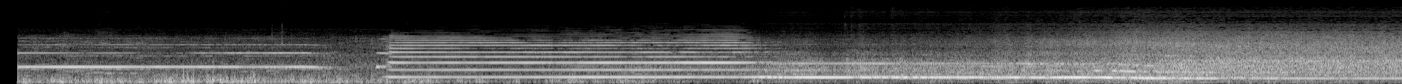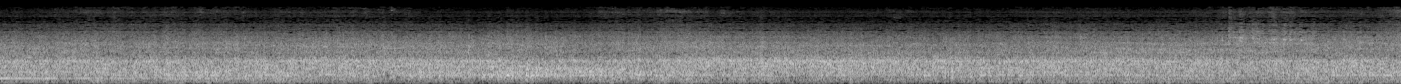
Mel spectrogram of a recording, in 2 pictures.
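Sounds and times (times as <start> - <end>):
train wheels clattering on rail joints: 11.6 - 28.0.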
